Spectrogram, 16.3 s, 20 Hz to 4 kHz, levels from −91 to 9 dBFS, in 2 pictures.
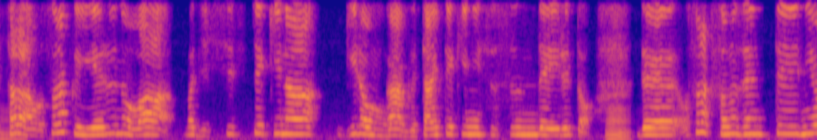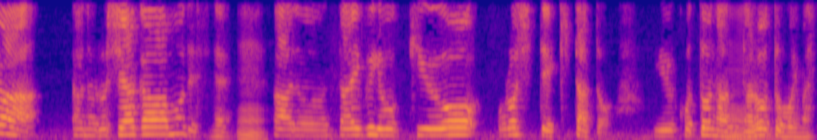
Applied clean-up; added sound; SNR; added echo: none; none; none; none.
